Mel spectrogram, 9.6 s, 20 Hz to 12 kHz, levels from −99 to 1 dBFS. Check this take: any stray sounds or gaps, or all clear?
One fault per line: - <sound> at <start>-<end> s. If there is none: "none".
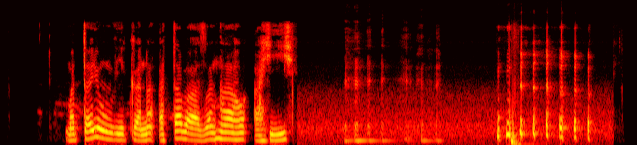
- laugh at 5.1-6.7 s
- laugh at 7.4-9.0 s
